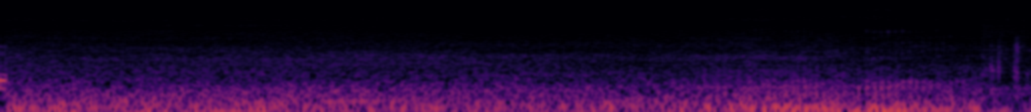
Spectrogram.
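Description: Steady low rumble of road traffic, heard from a vehicle moving along a city street with motorbikes and trucks.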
